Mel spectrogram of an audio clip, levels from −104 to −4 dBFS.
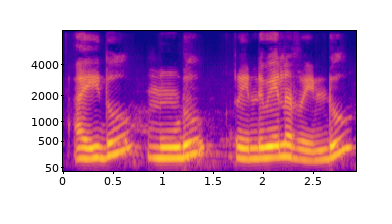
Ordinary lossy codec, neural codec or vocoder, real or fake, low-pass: none; codec, 16 kHz, 4 kbps, X-Codec, HuBERT features, trained on balanced general audio; fake; none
